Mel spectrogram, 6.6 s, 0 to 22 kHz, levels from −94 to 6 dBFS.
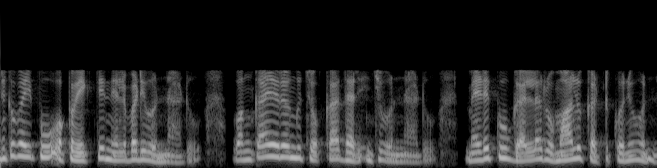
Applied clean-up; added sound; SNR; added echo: none; none; none; none.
